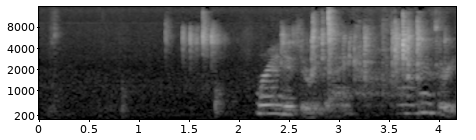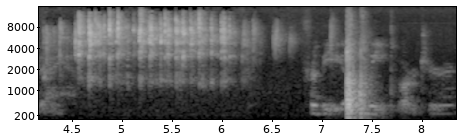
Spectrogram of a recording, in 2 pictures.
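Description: Three six-sided dice rattling as they are shaken for several seconds, then tossed onto the gaming mat with a single sharp clatter about seven seconds in.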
